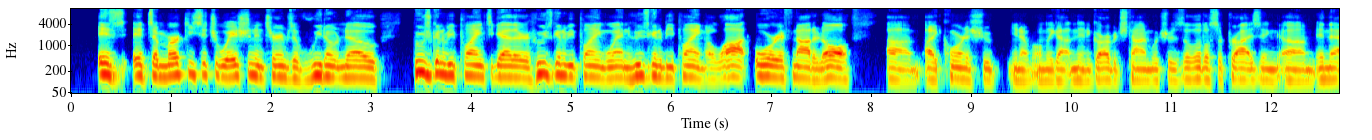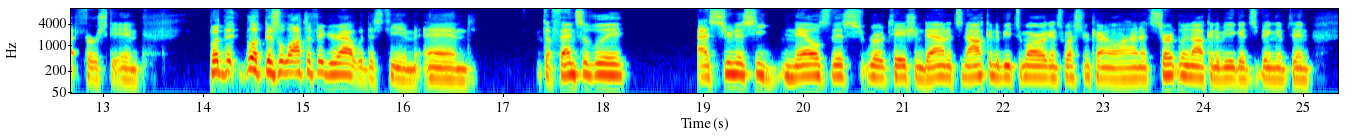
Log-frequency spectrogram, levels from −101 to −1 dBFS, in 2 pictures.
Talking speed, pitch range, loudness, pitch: 225 wpm, 120-150 Hz, -25 LUFS, 135 Hz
